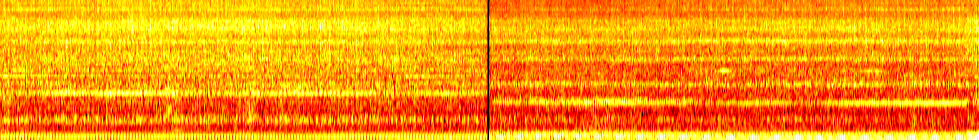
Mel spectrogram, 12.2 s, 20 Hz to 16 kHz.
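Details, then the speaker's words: BMW E46 M3 first start after new spark plugs, ignition coils and valve cover gasket, weak battery: loud idle with uneven metallic chatter, caused by a ratchet and socket left on the crank pulley. "But I had my ratchet on the crank pulley to spin the engine. And yeah, so that's what the noise was, is the ratchet and the socket are still on the crank pulley."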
